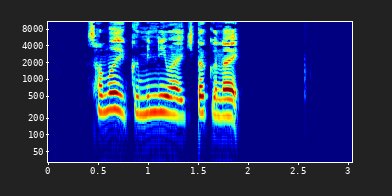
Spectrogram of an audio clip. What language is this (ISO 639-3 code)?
jpn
